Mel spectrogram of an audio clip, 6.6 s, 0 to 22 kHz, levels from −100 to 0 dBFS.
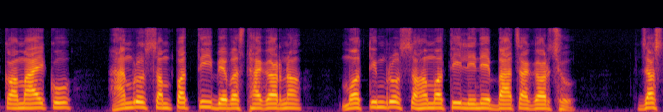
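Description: Nothing stood out on listening to this speech, which carries the bandwidth of G.722 wideband telephone coding, with nothing above about 7.7 kHz.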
